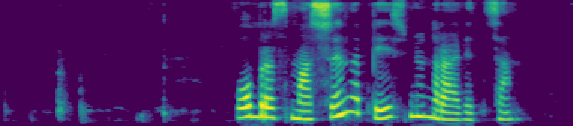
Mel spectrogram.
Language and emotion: Russian, neutral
